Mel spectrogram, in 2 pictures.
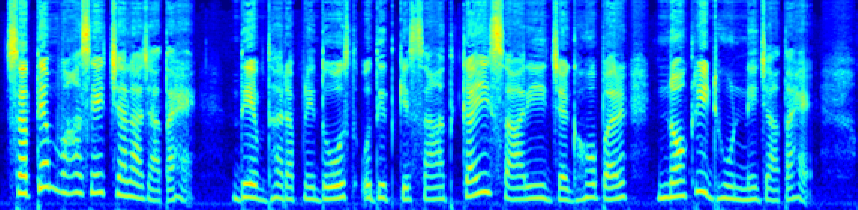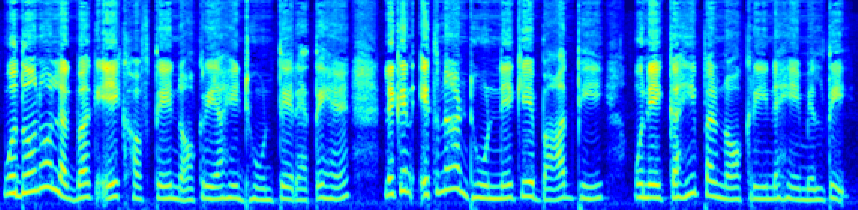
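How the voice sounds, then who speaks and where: A woman's voice: a little high, animated, moderate pace, darkish tone, no echo. A woman narrating a scripted moral story in a dramatic storytelling style.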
